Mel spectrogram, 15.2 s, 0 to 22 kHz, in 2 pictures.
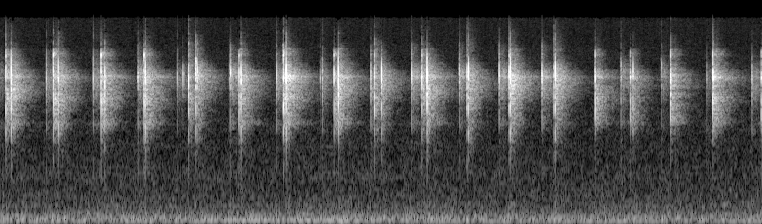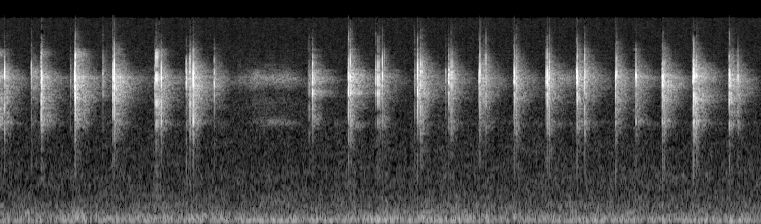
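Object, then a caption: Small ribbed glass candle jar filled with wax. A small ribbed pumpkin-shaped glass candle jar, filled with orange candle wax and topped with a glass lid, is held in hand and tapped with long acrylic nails. Quick, bright, high-pitched clicking taps come in a steady rhythm, each dying away almost at once. There is a brief pause just before the 10-second mark before the tapping resumes.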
